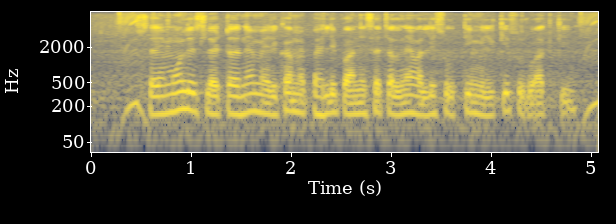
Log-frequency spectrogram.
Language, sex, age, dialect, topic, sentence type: Hindi, male, 18-24, Kanauji Braj Bhasha, agriculture, statement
